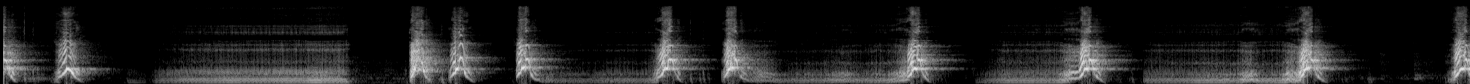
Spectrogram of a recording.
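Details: English Springer Spaniel playing with an Irish Blue Terrier: sharp, loud barks in quick pairs and singles about every one to two seconds, with low rumbling growls filling the gaps between bursts.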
